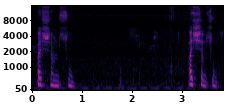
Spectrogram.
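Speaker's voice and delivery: "अशमसु" with no 'l', straight into 'sh'; lam silent. Shown as a demonstration. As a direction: say "अशमसु" as ash-shamsu, the 'sh' doubled. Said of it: "इसमें लाम का sound नहीं आएगा तनहा में". ("अशमसु" लाम के बिना, शीन पर ज़ोर से मिलाकर)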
